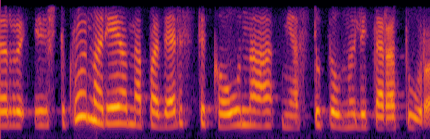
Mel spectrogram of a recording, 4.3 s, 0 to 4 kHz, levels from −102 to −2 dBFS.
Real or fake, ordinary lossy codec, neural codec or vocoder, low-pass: real; AAC, 32 kbps; none; 3.6 kHz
